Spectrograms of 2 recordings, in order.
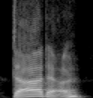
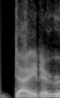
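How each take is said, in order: First: The word has a non-American pronunciation. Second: The word has an American pronunciation.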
